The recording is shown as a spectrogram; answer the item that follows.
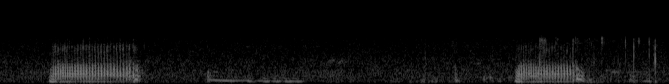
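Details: A sleeping pug snores in two loud, rasping, buzzy breaths about five seconds apart. Between them comes a softer, wheezy, whistling exhale, with faint clicks in a quiet room.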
